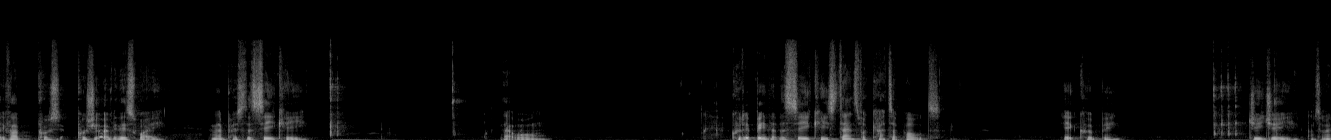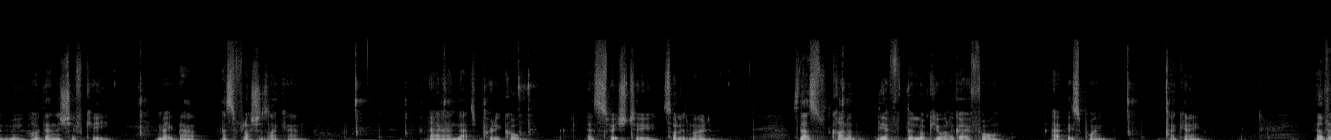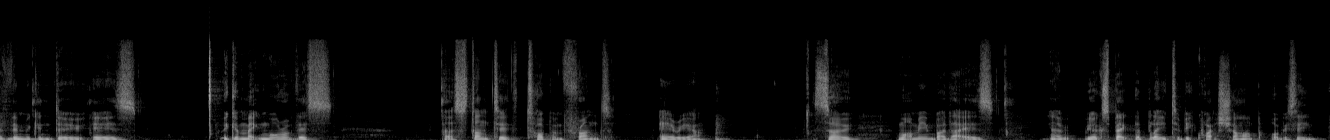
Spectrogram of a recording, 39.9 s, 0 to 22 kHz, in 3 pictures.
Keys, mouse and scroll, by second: 3.3 c, 6.8 shift+click, 7.5 scroll up 1, 8.4 scroll up 1, 9.3-10.1 scroll up 2, 10.3-10.7 scroll up 1, 12.1 g, 14.5 shift+click, 15.5-16.9 scroll down 4, 17.1 shift+middle click, 17.5-17.9 scroll down 2, 18.0 shift+middle click, 18.5 z, 19.4 click, 20.1-20.5 scroll down 1, 20.6 click, 21.1 middle click, 21.6 scroll down 2, 22.0 shift+middle click, 23.4 middle click, 24.4-24.7 scroll down 2, 24.7 shift+middle click, 25.6 middle click, 26.6 scroll up 1, 27.2 shift+middle click, 27.7 middle click, 29.6 click, 30.0 middle click, 30.9-31.2 scroll down 2, 31.2 shift+middle click, 34.4 click, 36.2 middle click, 36.8 shift+middle click, 38.2 middle click, 39.0 middle click.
